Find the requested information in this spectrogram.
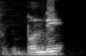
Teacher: That's weird how they pronounce N. They pronounce N like M.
